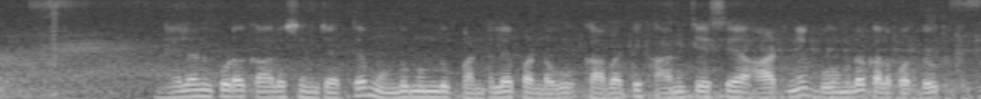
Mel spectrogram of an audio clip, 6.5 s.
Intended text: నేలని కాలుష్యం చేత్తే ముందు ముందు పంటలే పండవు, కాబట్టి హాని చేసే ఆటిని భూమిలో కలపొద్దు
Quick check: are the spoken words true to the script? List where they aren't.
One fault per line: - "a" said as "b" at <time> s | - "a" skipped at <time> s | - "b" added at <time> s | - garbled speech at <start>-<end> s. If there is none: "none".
- "కూడా" added at 1.5 s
